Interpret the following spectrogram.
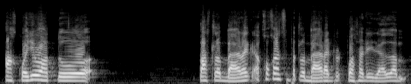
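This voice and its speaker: A man's voice: high voice, fast. A man from Jakarta talking as an interview guest, slangy and rambling, repeating his phrases as he talks with feeling. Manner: slangy informal speech. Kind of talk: casual confessional interview talk.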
